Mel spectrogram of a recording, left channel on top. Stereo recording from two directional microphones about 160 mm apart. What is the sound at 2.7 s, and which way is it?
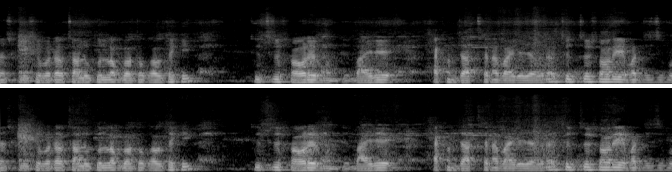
A man's voice, 20° left (ahead or behind).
